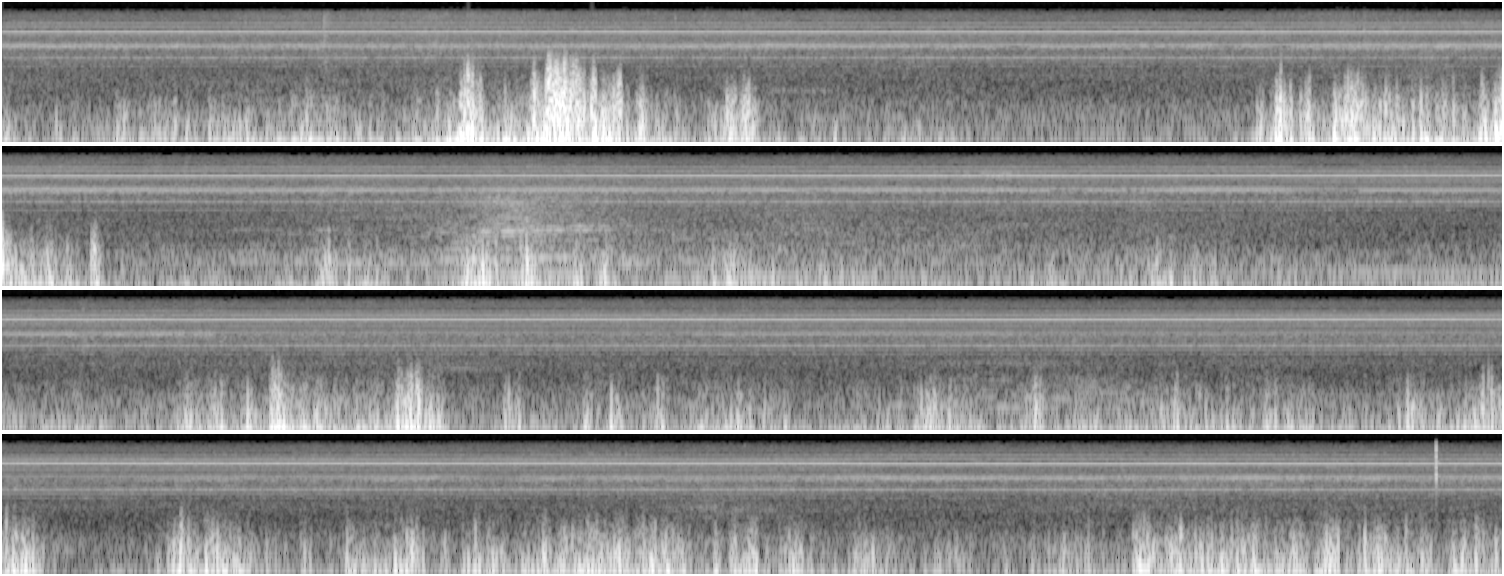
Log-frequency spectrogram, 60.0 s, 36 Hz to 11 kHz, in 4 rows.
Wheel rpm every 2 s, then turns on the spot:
0, 0, 0, 0, 0, 0, 0, 0, 0, 0, 0, 0, 0, 0, 0, 0, 0, 0, 0, 0, 0, 0, 0, 0, 0, 0, 0, 0, 0, 0.
none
